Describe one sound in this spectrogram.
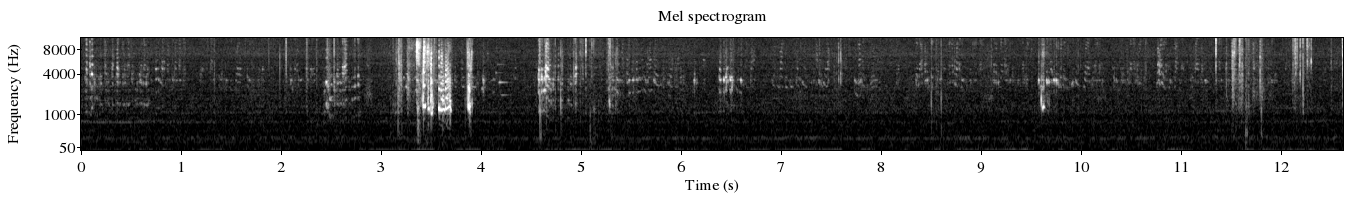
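Fabric rustles and crinkles as hands handle it.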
